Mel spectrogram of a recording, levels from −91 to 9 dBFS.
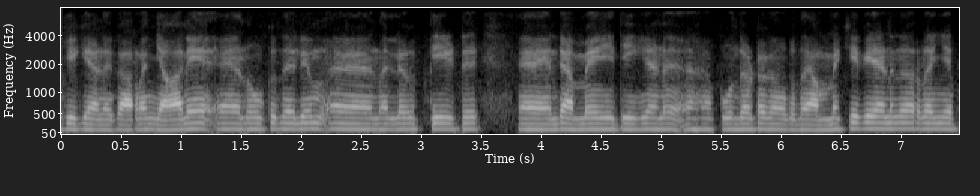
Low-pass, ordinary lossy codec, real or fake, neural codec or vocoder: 7.2 kHz; Opus, 16 kbps; fake; codec, 16 kHz, 2 kbps, FunCodec, trained on Chinese and English, 25 frames a second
